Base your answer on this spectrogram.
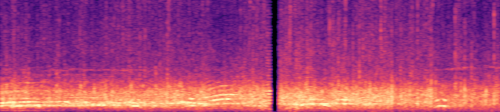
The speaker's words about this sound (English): Let's clap it up.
